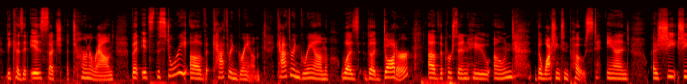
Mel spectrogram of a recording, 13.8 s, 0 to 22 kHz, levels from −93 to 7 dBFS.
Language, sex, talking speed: English, female, 130 wpm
